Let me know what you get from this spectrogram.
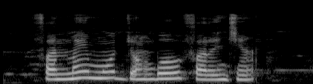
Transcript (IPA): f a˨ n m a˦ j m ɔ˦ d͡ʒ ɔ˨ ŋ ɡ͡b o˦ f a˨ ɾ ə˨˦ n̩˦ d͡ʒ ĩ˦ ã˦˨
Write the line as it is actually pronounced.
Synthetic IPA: f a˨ n m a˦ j m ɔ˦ d͡ʒ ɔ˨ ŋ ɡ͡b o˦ f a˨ ɾ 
